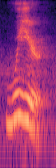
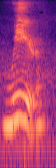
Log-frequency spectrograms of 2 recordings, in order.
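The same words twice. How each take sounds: First: The two words are joined into one. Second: The two words are joined into one.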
